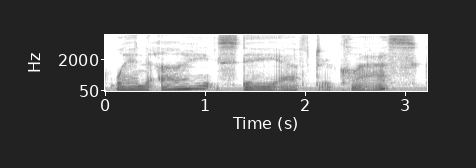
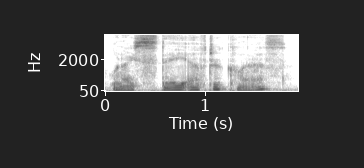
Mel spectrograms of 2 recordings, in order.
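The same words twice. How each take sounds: First: Drawn-out, measured question; slow dictation. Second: Said in the usual way. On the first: Acted. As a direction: stretch the words out for note-taking.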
